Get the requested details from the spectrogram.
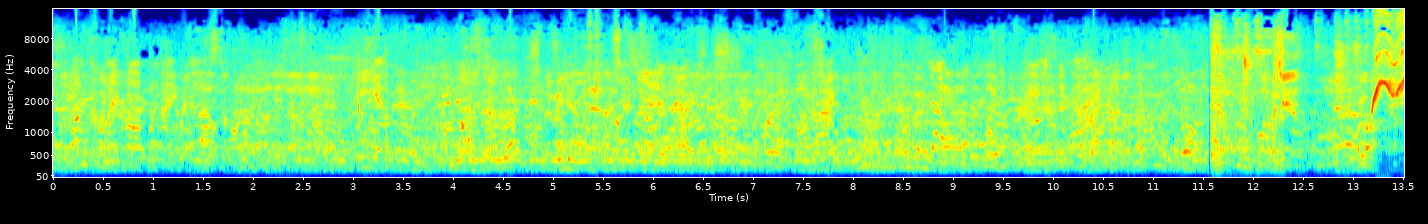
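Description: A crowd of young people chatters loudly all around.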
